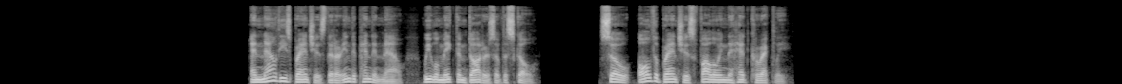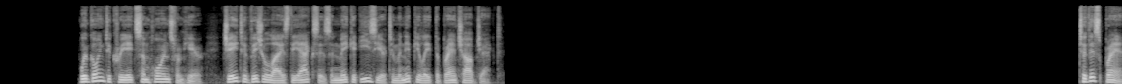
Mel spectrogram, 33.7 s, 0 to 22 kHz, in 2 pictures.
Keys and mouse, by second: 1.8 g, 3.5 Escape, 8.5 q, 11.3 shift+g, 11.5 Escape, 11.9 q, 12.0 alt+click, 12.3 shift+click, 13.2 shift+q, 14.1 click, 14.3-16.3 typing, 14.5 Escape, 15.1 Escape, 15.5 alt+a, 16.9 ctrl+n, 17.4-32.8 typing, 24.5 click, 31.3 click, 32.8 Tab, 33.0 click, 33.5 Tab.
